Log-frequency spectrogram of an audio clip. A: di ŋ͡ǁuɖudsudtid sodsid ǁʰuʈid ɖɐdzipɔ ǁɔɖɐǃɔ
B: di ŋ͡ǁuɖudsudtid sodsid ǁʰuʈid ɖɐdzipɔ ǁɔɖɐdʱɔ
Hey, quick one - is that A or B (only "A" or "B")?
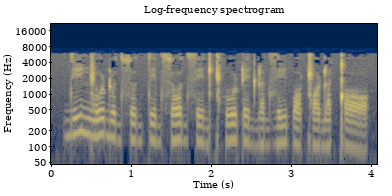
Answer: A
